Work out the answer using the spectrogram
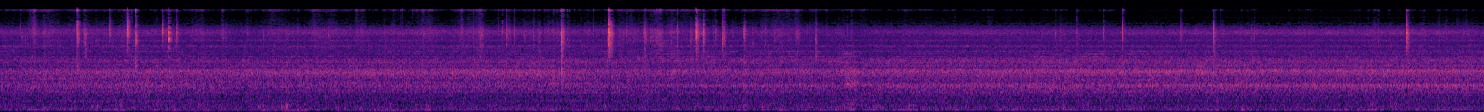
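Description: A passenger train carriage running along the track, heard from inside the last car. The wheels on the rails make a steady rumble and hiss, with a few short sharp clicks scattered through.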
